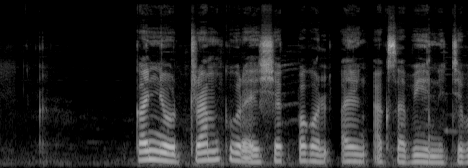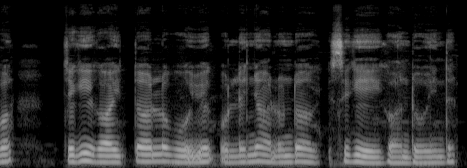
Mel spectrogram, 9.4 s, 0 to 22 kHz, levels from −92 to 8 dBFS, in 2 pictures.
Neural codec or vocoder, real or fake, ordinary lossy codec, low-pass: none; real; none; 19.8 kHz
